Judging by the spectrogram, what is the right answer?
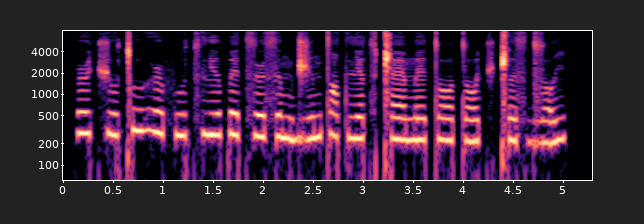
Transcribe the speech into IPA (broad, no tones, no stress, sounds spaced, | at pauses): ə˞ t͡ʃ ʊ ǀ u ɦ ə˞ f u t͡s lʲ ə p ɛ t͡s ə˞ s ə m d͡ʒ ɪ m t ɑ tˤ lʲ ɔ t͡s ǁ æ m ɛ t ɔ t ɔ t͡ʃ ǁ ə s d͡z ɔ i̯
